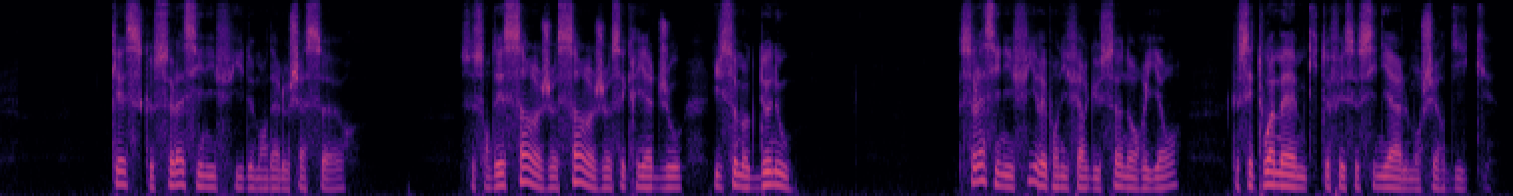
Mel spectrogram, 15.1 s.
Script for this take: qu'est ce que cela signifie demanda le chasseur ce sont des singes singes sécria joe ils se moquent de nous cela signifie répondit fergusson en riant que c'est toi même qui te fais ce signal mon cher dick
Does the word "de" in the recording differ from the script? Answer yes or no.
no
